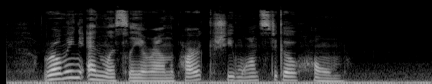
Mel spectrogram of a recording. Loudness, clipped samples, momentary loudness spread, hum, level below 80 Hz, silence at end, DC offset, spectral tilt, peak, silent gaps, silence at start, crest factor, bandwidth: -24 LUFS; under 0.1%; 12 LU; none; -30 dBFS; 0 s; under 0.1%; -5 dB/octave; -6 dBFS; none; 0.05 s; 18 dB; 14 kHz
